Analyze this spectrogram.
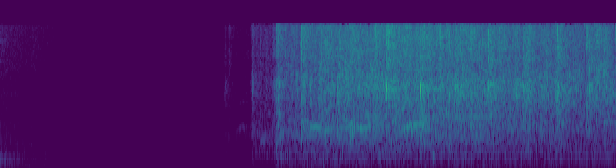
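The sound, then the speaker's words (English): A worship-service crowd gathered outside under a canopy bursts into a loud shout after a near-silent pause, the mass of voices swelling suddenly and holding as a dense, roaring din to the end. “those people that are under the canopy outside, can you shout hallelujah?”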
